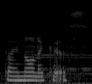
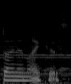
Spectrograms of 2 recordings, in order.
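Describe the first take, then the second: First: The stress is on the syllable non. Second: The stress is on the syllable die. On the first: "some places I put an emphasis on the non" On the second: "and some on the die"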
